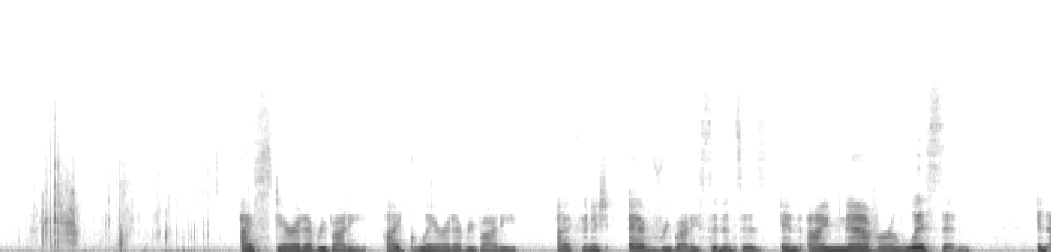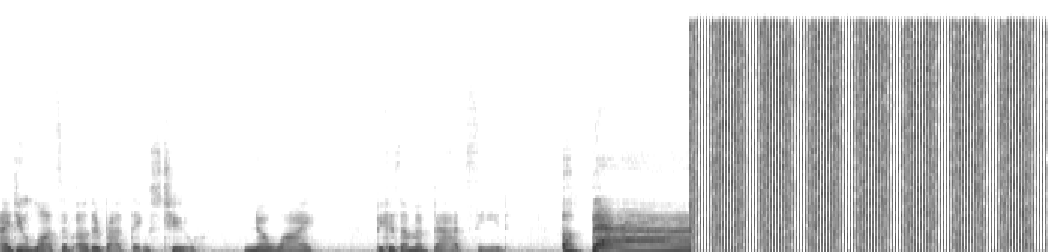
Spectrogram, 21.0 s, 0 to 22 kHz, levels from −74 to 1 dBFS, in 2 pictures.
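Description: Compressed stream played as audio, from 17.42 s to the end at 21.02 s: an encoded AC-3 (Dolby Digital) bitstream reaches the output as if it were ordinary samples, and nothing decodes it. Each frame of data plays as a 4 ms burst of harsh noise followed by digital silence, repeating 31.25 times a second. The result is a very loud, rapidly chattering static that replaces the sound entirely; its density points to a 192 kbps stream.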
